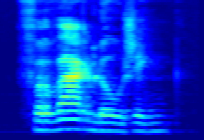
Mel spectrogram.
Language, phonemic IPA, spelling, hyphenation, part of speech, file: Dutch, /vərˈwarlozɪŋ/, verwaarlozing, ver‧waar‧lo‧zing, noun, Nl-verwaarlozing.ogg
- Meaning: negligence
